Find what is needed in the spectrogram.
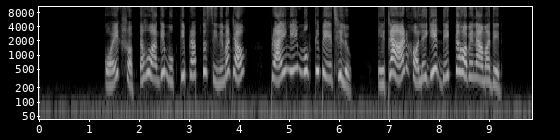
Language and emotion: Bengali, surprised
